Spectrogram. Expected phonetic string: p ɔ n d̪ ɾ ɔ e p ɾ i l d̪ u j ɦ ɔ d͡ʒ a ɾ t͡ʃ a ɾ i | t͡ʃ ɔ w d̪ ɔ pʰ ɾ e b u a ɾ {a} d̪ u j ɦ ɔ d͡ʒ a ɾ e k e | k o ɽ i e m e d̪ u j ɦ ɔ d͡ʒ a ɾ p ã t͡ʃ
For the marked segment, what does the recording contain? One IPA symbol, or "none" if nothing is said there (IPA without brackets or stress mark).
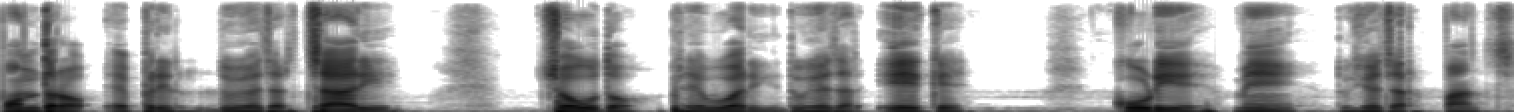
i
